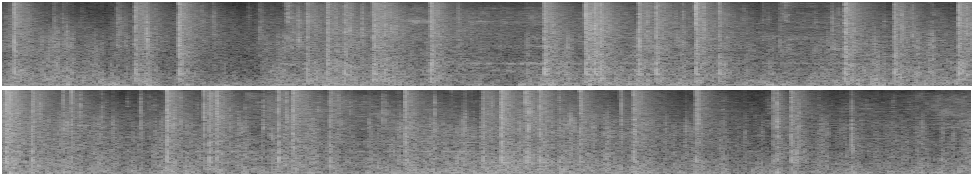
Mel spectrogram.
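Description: Aerial fireworks barrage: shells bursting in quick succession, several bangs a second overlapping into a continuous rattle of reports.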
